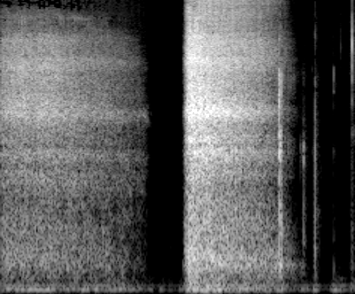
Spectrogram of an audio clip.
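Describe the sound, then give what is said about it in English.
Deep human breathing: two long, airy breaths separated by a brief pause, followed by a few faint clicks, all soft and quiet. “Breathe in.”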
